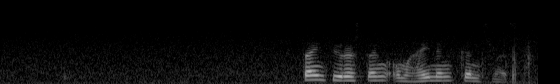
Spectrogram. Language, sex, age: Afrikaans, male, 19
